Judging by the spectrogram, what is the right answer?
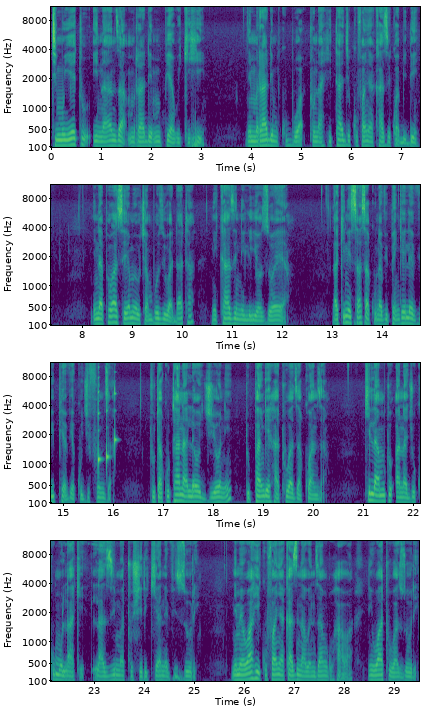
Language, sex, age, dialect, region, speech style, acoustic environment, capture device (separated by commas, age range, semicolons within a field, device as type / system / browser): Swahili, male, 18-24, Kenya - Nairobi Sheng-influenced, Kenya, relaxed, silence, mobile / Linux / Chrome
